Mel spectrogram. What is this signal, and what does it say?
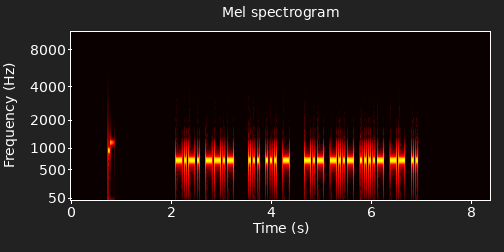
Morse code, heard as a keyed tone, about 28 wpm, 700 Hz. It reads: CQ SST KX4MI
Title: K1USN SST QSO Practice - 28wpm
